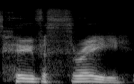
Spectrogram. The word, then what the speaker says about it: Hooveriii: Hoover, is it, how would you say this? Is it Hoover-y? – I think it's Hoover 3 is what some people call them.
